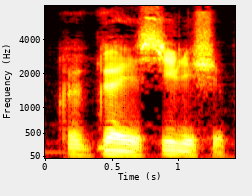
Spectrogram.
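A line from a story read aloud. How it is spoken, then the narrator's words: Muttered. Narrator (Russian): пробормотал он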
